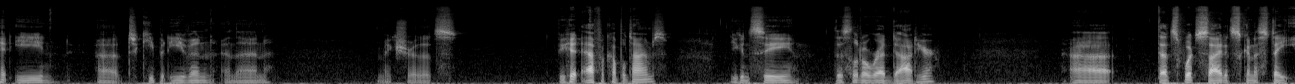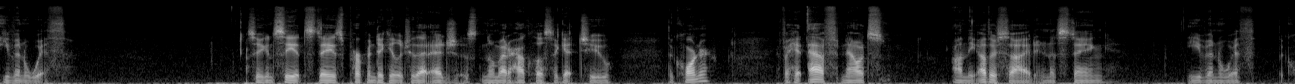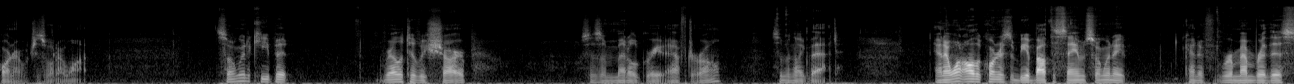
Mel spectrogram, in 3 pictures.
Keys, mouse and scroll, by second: 34.5 middle click, 35.4-35.8 scroll up 2, 36.0-36.5 scroll down 2, 36.5 middle click, 37.1 ctrl+middle click, 38.2 middle click.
